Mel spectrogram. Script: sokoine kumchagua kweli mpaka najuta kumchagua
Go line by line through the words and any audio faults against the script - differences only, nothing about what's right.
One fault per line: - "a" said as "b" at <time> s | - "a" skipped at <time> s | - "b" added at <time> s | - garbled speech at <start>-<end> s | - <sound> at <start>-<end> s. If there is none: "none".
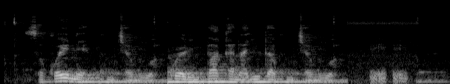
- laugh at 3.7-4.1 s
